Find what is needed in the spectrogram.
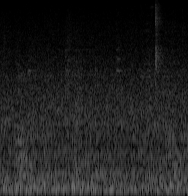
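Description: Steady room noise in a classroom: an even, constant hiss and rumble with no distinct events.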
